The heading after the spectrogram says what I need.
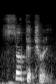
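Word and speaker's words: Xurkitree: Alright, this one is called Circuitry, spelled with an X.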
